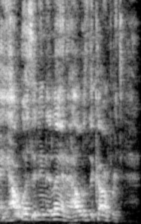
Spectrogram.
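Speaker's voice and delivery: usual speaking voice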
